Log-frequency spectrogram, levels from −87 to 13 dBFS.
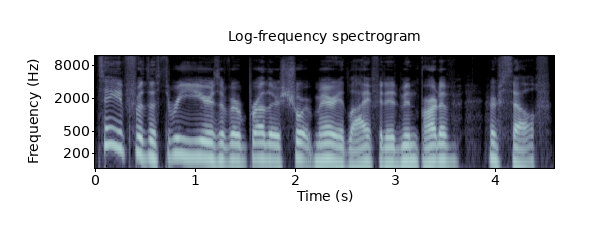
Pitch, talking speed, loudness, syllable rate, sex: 150 Hz, 220 wpm, -18 LUFS, 4.8 syllables/s, male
